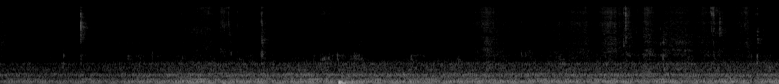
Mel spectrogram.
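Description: A person chewing seafood, with faint mouth clicks and small scraping sounds over a steady low hum; one soft thump comes about three and a half seconds in.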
